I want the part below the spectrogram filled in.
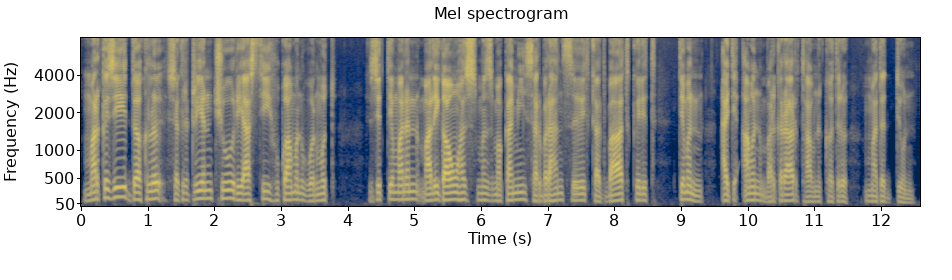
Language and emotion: Kashmiri, neutral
